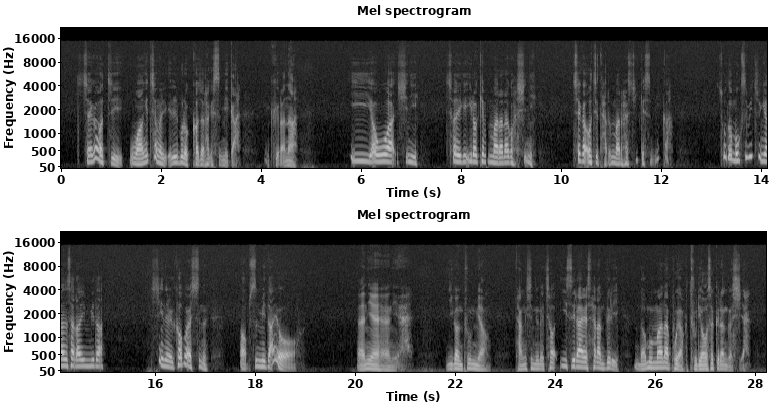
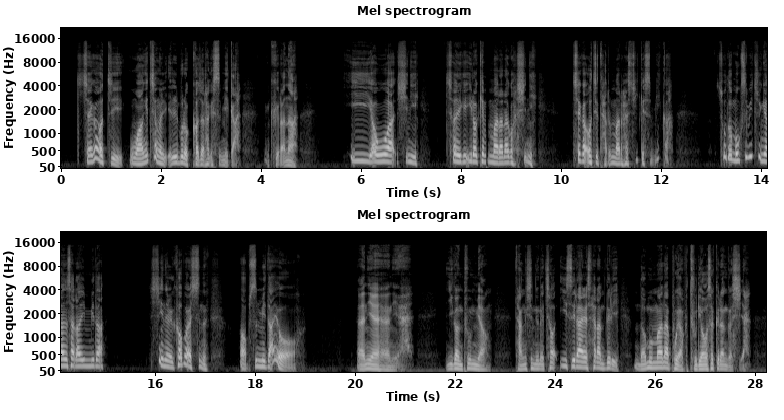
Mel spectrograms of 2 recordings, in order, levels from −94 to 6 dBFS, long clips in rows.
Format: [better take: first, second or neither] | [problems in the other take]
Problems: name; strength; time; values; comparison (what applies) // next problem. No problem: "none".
second | hiss; faint; throughout; 25 dB below the speech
